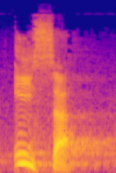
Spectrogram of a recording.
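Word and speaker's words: عيسى: The way you say the name Jesus in Arabic is Isa. Some pronounce it Esau.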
